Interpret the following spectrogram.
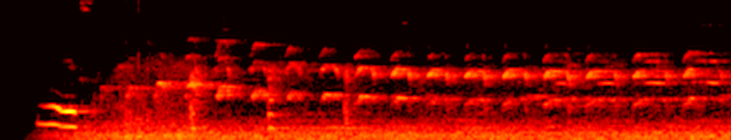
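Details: A dog howling: a long sustained wavering tone with rich stacked harmonics, holding steady and drifting slightly in pitch for several seconds after a brief higher yelp at the start, over a low rumbling background.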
